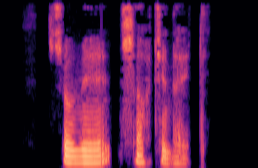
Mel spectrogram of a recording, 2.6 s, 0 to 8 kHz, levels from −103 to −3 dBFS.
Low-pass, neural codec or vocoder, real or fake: 7.2 kHz; none; real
